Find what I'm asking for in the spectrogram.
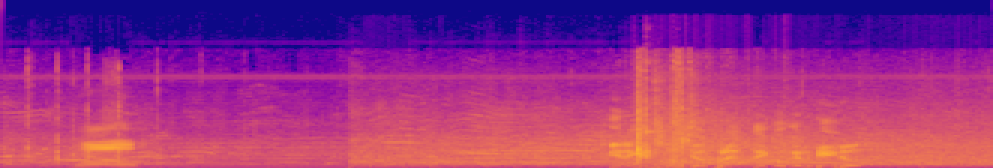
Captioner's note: applause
